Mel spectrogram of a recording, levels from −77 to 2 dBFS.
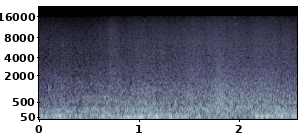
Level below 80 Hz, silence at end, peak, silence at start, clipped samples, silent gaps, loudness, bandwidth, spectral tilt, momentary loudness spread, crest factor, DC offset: -28 dBFS; 0 s; -10 dBFS; 0 s; under 0.1%; none; -25 LUFS; 16.5 kHz; -5 dB/octave; 3 LU; 14 dB; under 0.1%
